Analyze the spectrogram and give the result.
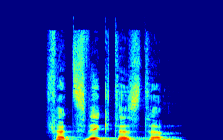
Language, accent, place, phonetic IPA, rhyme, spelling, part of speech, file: German, Germany, Berlin, [fɛɐ̯ˈt͡svɪktəstəm], -ɪktəstəm, verzwicktestem, adjective, De-verzwicktestem.ogg
- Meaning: strong dative masculine/neuter singular superlative degree of verzwickt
